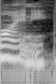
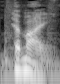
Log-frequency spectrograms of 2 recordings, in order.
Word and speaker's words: Hermione: Hermione. Hermione.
